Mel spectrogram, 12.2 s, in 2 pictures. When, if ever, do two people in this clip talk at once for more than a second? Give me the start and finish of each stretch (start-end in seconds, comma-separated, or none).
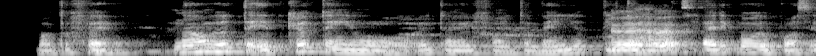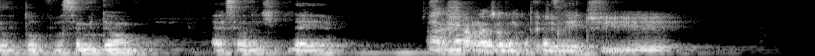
9.3-10.6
